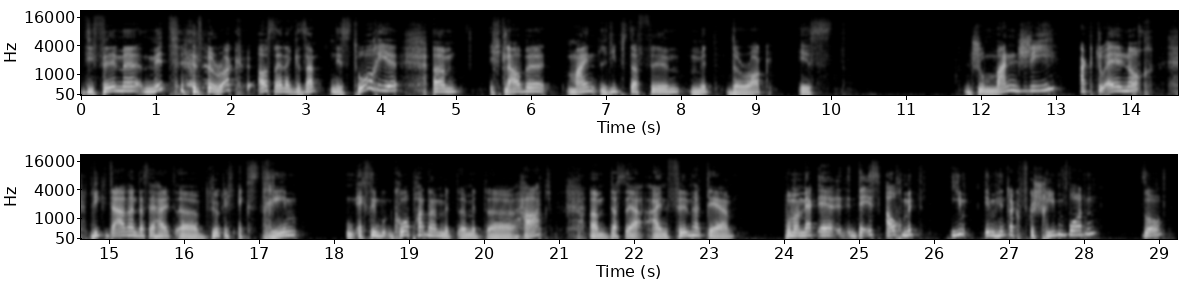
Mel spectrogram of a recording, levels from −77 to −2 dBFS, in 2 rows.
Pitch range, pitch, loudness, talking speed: 135-185 Hz, 160 Hz, -23 LUFS, 125 wpm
